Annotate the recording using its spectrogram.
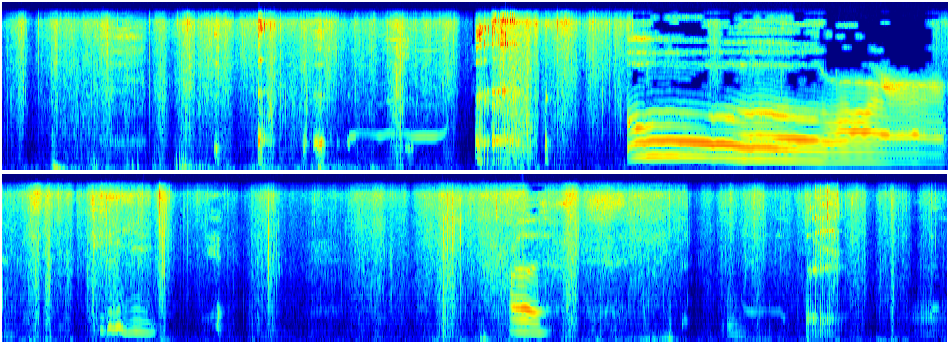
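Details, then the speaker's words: Voluntary burping, deliberately attempting the biggest burp after trying all morning: one long, loud, tonal burp lasting about three seconds, with shorter throaty sounds around it. "oh tell you there's going to be a big burp that's for sure there it is"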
